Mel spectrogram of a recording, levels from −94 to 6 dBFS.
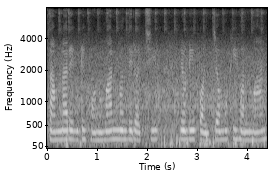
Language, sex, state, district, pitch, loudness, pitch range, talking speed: Odia, female, Odisha, Sambalpur, 185 Hz, -18 LUFS, 180-195 Hz, 135 wpm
